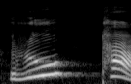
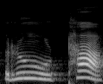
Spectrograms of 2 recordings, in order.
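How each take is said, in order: First: रूठा stretched very slowly; slow drawn-out word. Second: Said in the usual way. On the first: Shown as a demonstration. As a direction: draw out रूठा syllable by syllable. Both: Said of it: "तीन वर्ण वाले शब्द".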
